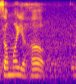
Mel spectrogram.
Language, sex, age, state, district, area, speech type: Sanskrit, female, 30-45, Maharashtra, Nagpur, urban, read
